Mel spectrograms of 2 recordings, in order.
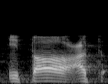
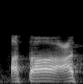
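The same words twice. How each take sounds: First: اطاعت with zer under the alif: i-taa-at; juiste uitspraak. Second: اطاعت with an opening short "a": a-taa-at; foute uitspraak. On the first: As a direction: open اطاعت on a short "i", slowly shown. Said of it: "کے نیچے زیر ہے". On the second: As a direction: say اطاعت wrongly, starting on "a" instead of "i". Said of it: "یہ غلط ہے". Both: Shown as a demonstration.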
